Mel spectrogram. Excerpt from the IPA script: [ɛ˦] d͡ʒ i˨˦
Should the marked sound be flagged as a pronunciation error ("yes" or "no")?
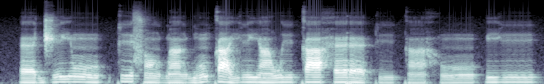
yes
